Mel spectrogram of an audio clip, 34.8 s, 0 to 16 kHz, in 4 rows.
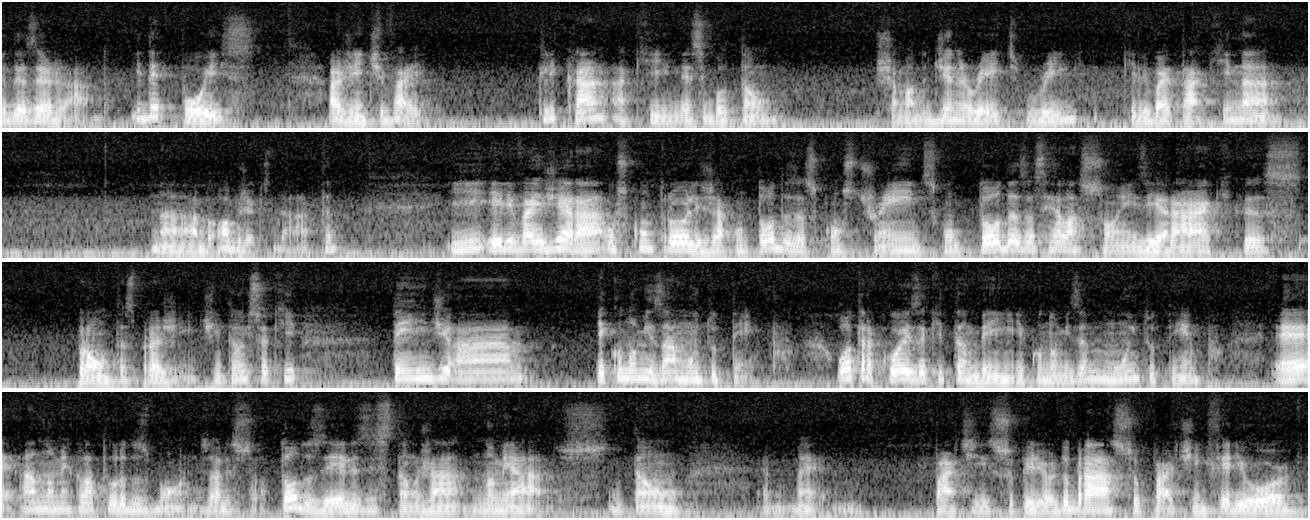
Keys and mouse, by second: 3.9 click, 4.4 middle click, 4.5 middle click, 23.2 middle click, 23.7 middle click, 23.7 middle click, 24.2 ctrl+middle click, 24.3 ctrl+middle click, 24.9 shift+middle click, 25.0 shift+middle click, 25.6 ctrl+middle click, 26.5 Tab, 27.2 click, 33.7 click.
